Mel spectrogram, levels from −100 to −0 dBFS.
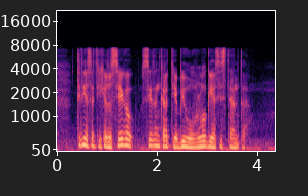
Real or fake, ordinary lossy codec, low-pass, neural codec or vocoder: real; none; 7.2 kHz; none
